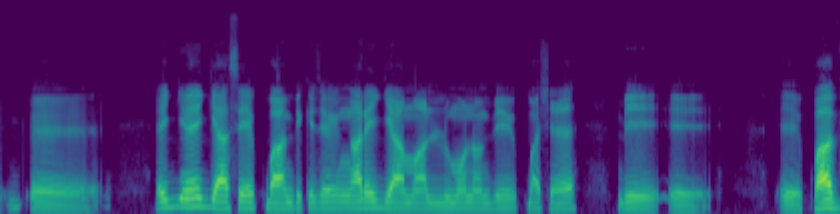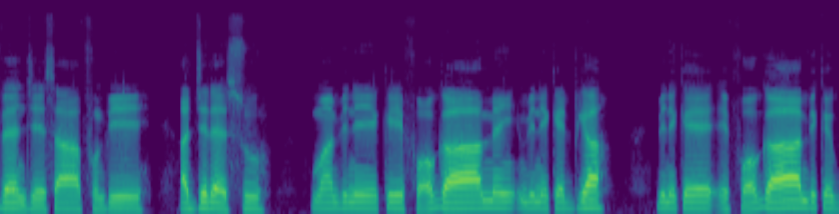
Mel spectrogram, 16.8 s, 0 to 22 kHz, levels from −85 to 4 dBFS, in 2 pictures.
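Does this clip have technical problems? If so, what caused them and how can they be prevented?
No, there are no technical problems in this recording.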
